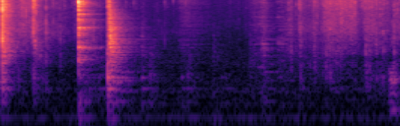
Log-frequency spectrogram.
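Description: Scissors snipping through plastic wrapping: a few sharp cuts in the first second or so, then faint crinkling of the plastic as it is pulled open.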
